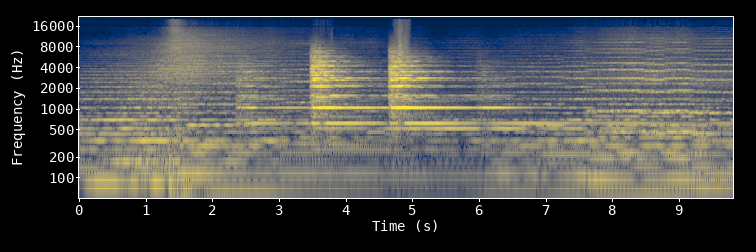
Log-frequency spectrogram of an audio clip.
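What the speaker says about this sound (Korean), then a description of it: "세상을 향해 울려 퍼진 종소리는 빛이 되어 더 멀리 번져갔습니다." Church bell of Okbong Catholic Church in Jinju ringing: several rich, sustained metallic strikes with long overlapping decays, two louder strokes standing out midway, resonant and fairly close.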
